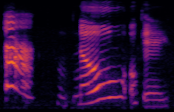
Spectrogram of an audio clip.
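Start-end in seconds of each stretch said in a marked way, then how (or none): 0.1-0.5 high, short imitated squawk; mimicked bird cry; crow squawk. Imitates the crow's answer.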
